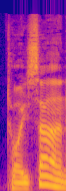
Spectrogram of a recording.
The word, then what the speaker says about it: Toisan: A couple inaccuracies were kindly and generously pointed out to me by some of my listeners, one of which concerned my pronunciation of the word Toisan. Toisan is my poorly pronounced Cantonese of the Mandarin Taishan.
